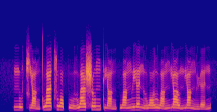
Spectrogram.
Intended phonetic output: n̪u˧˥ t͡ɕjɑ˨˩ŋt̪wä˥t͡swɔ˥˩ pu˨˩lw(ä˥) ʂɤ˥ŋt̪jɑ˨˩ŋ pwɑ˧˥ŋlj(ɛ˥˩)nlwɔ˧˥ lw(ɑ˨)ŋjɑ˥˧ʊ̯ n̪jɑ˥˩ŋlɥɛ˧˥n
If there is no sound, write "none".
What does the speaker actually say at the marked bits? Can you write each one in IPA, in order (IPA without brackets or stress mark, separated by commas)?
ä˥, ɛ˥˩, ɑ˧˥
